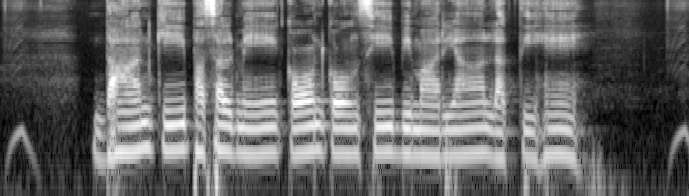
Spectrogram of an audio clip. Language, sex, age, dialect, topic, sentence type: Hindi, male, 46-50, Garhwali, agriculture, question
